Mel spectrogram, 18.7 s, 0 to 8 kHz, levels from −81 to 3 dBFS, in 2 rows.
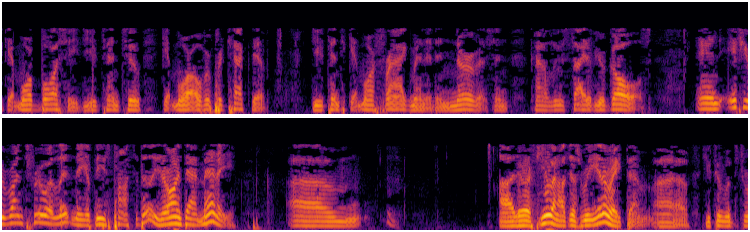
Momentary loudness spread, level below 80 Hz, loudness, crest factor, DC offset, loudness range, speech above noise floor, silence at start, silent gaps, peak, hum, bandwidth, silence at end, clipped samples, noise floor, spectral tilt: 15 LU; -42 dBFS; -21 LUFS; 16 dB; under 0.1%; 8 LU; 44 dB; 0.05 s; none; -4 dBFS; none; 4 kHz; 0 s; under 0.1%; -63 dBFS; -12.5 dB/octave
